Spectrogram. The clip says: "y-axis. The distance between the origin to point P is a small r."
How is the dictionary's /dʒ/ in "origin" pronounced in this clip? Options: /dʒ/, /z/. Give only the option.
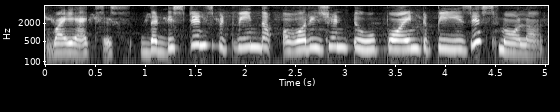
/dʒ/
